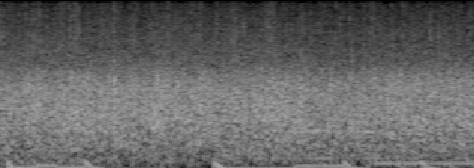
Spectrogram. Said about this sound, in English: Oh, fans, your warm applause always starts me off on a good foot as I welcome you into the adventure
